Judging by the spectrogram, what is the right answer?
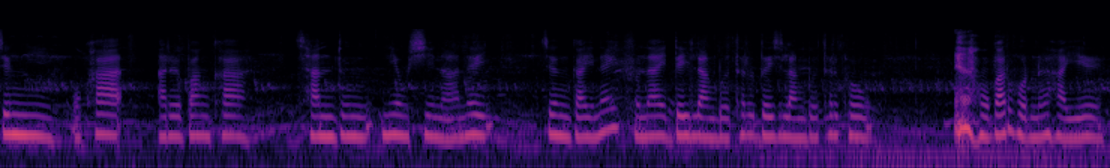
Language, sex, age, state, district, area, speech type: Bodo, female, 60+, Assam, Udalguri, rural, spontaneous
